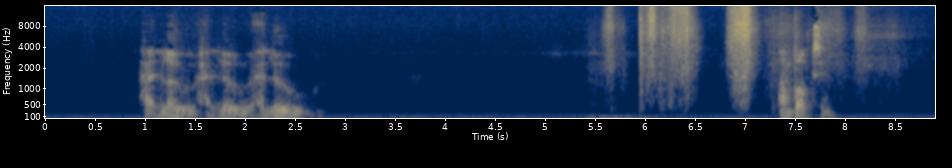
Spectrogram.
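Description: A man speaks up close, with expression.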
